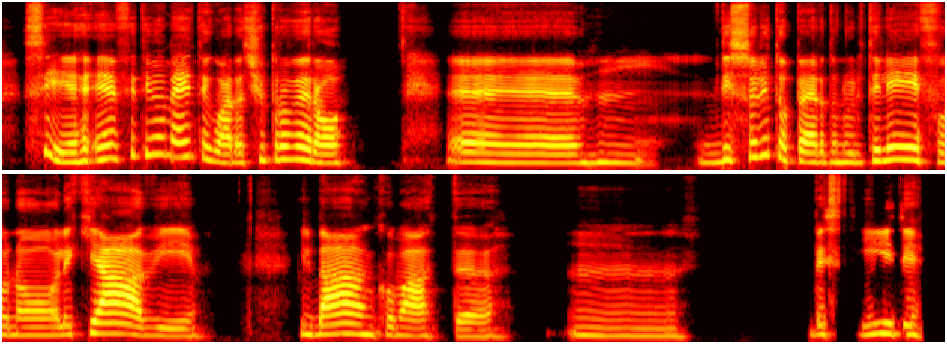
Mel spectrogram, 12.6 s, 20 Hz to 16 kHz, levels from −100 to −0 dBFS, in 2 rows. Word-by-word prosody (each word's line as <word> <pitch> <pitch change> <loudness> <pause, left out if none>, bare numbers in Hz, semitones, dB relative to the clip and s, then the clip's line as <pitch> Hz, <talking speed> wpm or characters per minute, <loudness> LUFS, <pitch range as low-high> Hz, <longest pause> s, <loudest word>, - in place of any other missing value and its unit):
Sì, 415 - -2
e 230 +5 +2
effettivamente 330 0 +1
guarda 195 -3 -1
ci 260 - -4
proverò. 250 -8 +1 0.7
Ehm, 190 -2 +1
mhmm, 195 -1 -11 0.4
di 260 - 0
solito 315 +2 0
perdono 205 -3 0
il 195 - -9
telefono, 215 -8 -1
le 195 - -4
chiavi, 200 -7 +4 0.7
il 205 - -8
bancomat, 175 -7 -1 0.4
mhmm, 165 -3 -14 0.9
vestiti. 200 0 -5
200 Hz, 90 wpm, -23 LUFS, 185-235 Hz, 0.9 s, chiavi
